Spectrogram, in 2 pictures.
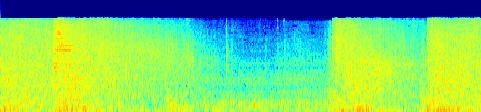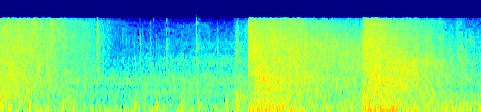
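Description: Heavy weapon blows crash and whoosh in a video game fight.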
